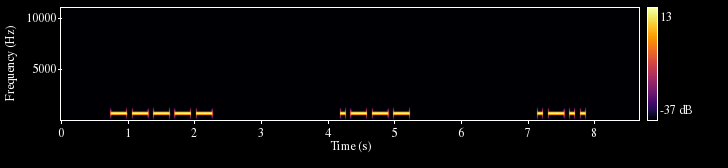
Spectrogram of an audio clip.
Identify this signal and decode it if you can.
Morse code, heard as a keyed tone, about 15 wpm, spaced as for 4 wpm, 700 Hz. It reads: 0JL
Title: USA Call Signs - 8x Character Spacing - 15wpm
